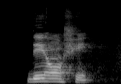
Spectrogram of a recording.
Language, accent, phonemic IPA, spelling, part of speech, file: French, France, /de.ɑ̃.ʃe/, déhancher, verb, LL-Q150 (fra)-déhancher.wav
- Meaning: to wiggle one's hips, sway one's hips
